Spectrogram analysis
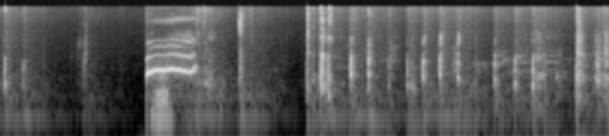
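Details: A baby monkey, seeing its milk in the morning, gives a loud, whining, slightly rising cry as it begs to drink.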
